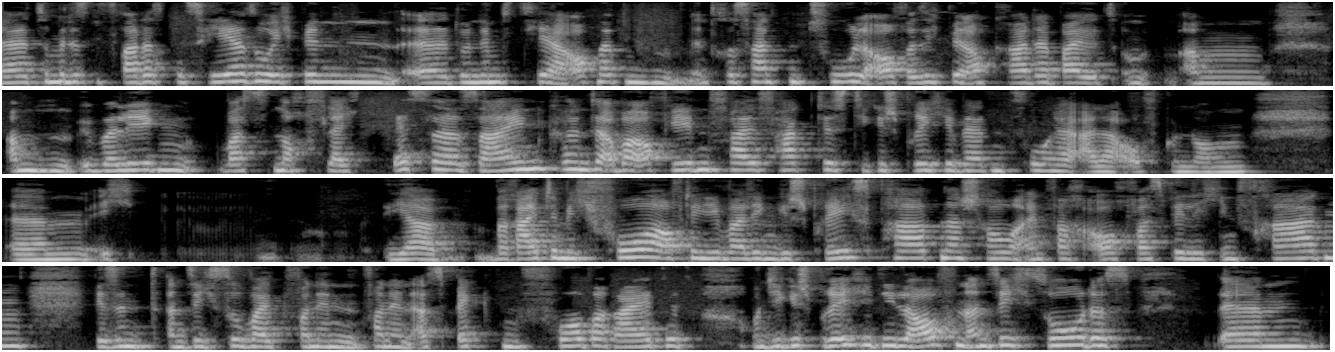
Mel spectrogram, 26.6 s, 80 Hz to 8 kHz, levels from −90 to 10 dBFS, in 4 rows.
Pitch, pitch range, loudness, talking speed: 220 Hz, 205-235 Hz, -20 LUFS, 190 wpm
